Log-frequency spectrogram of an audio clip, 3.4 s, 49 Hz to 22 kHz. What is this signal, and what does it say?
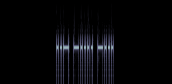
Morse code, heard as a keyed tone, about 34 wpm, 700 Hz. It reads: U6B
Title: All Cut Numbers - 3-Digit 35wpm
